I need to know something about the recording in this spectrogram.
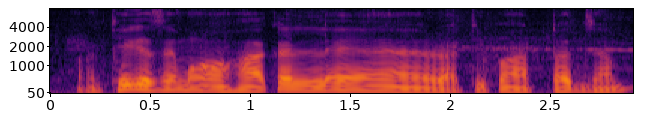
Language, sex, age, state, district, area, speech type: Assamese, male, 30-45, Assam, Charaideo, urban, spontaneous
